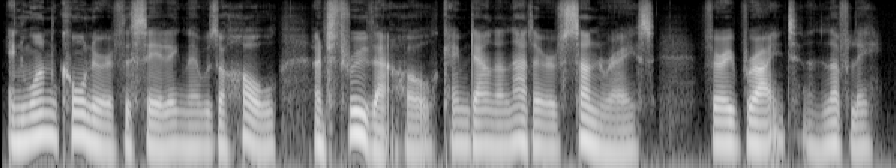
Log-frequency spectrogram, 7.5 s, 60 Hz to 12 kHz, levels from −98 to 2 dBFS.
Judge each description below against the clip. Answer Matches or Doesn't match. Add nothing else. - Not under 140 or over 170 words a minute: Doesn't match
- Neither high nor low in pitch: Doesn't match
